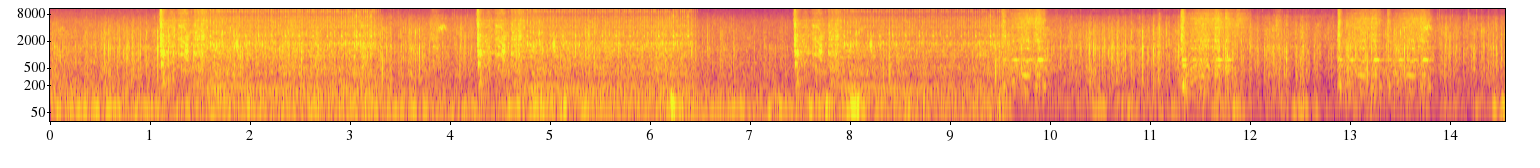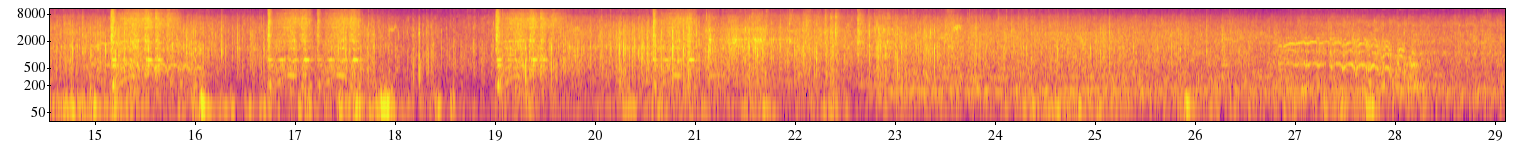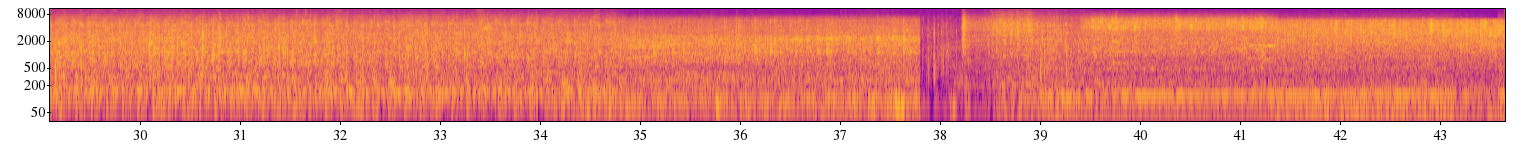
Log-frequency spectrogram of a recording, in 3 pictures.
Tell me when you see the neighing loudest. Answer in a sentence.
The volume of the neighing peaks at 28 seconds.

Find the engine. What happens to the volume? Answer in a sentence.
The loudness of the engine goes down.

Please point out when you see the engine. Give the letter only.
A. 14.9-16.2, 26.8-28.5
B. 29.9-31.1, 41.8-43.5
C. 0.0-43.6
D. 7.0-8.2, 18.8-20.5
C.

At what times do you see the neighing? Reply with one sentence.
The neighing can be heard from 14.9 to 16.2 s and from 26.8 to 28.5 s.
